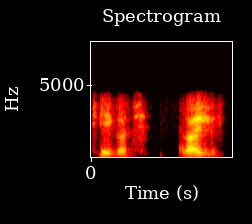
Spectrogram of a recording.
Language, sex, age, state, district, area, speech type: Odia, male, 45-60, Odisha, Khordha, rural, conversation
